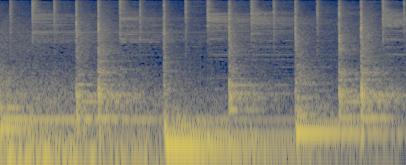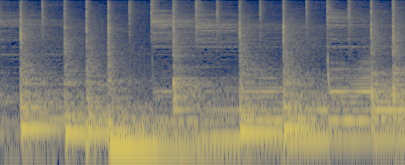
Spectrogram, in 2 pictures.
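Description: Instrumental passage of a progressive rock song: a drum kit playing snare, bass drum and cymbal hits over held low bass notes that change pitch every second or so, with heavier accents every second or so.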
